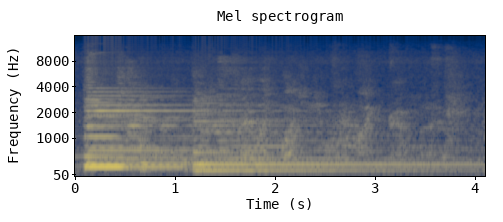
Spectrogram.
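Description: Acoustic guitar strummed twice, a chord at the start and another about a second in, then left to ring and slowly fade as the closing chords of the song.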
